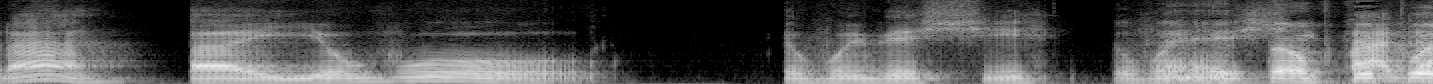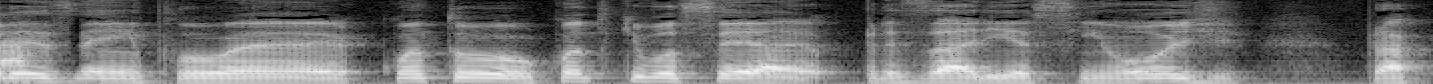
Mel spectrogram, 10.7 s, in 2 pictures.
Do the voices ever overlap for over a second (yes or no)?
yes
